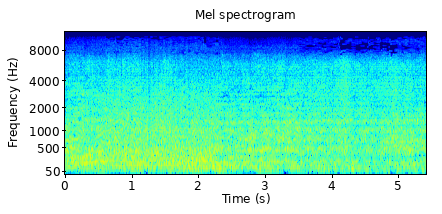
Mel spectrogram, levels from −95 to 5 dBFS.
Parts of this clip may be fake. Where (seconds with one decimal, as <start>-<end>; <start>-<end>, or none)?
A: 0.0-0.6; 2.3-3.5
